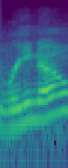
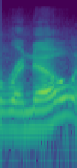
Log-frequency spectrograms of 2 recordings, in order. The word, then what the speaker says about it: Reno: have up here uh Jesse Reno or Renault is how his uh name's technically pronounced according to the family um he was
